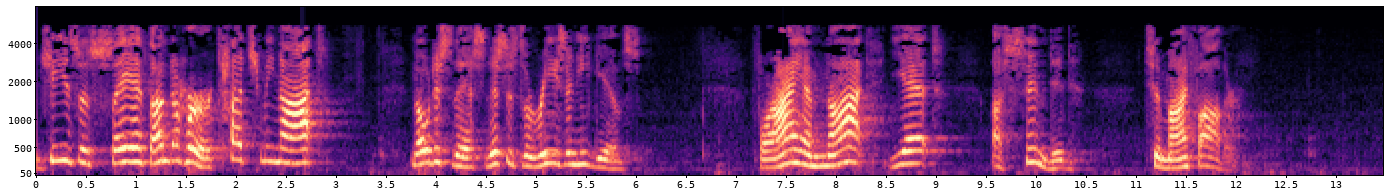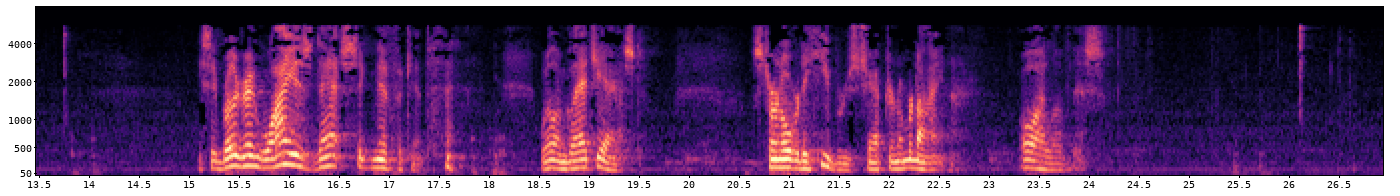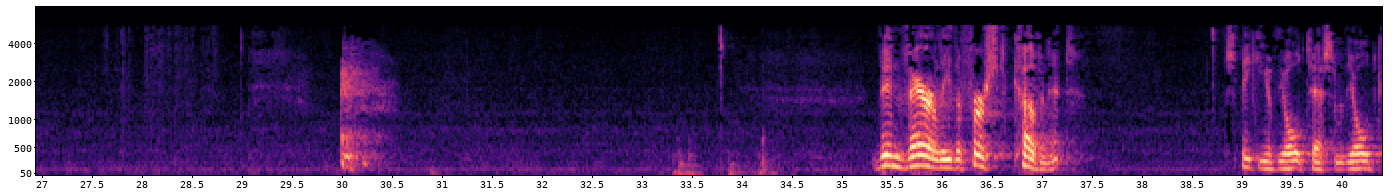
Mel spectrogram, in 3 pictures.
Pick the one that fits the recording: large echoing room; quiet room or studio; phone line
large echoing room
